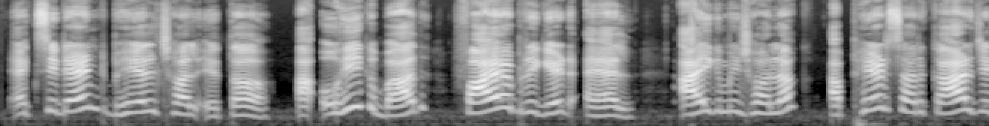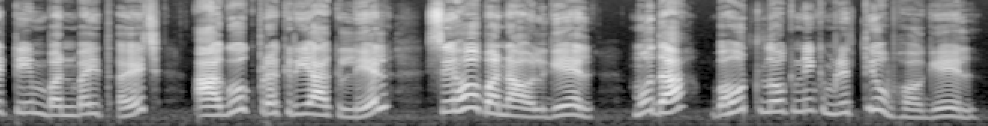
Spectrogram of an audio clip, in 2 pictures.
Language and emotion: Maithili, neutral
